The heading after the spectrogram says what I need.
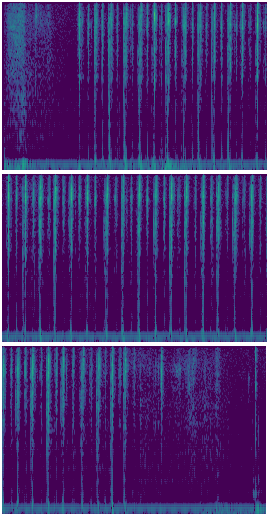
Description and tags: Pen Clicking
Used a mechanical pencil to make the clicking noise
clicking, pencil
